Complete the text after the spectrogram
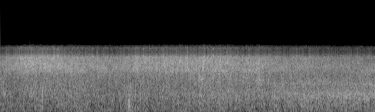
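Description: A train rolls steadily along the rails with a loud rushing noise.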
